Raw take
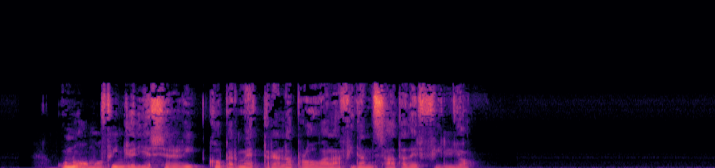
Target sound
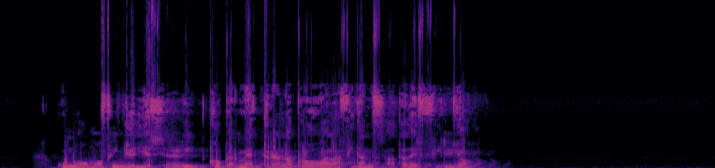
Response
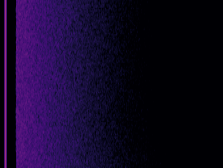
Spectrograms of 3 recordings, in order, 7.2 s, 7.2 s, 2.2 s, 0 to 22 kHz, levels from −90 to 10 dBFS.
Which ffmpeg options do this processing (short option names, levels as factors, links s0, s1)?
-filter_complex "[0:a]lowshelf=f=180:g=-7.5,bandreject=f=50:t=h:w=6,bandreject=f=100:t=h:w=6,bandreject=f=150:t=h:w=6,bandreject=f=200:t=h:w=6,bandreject=f=250:t=h:w=6,acompressor=threshold=0.0282:ratio=16,aeval=exprs='0.0422*(abs(mod(val(0)/0.0422+3,4)-2)-1)':c=same,asplit=2[s0][s1];[s1]adelay=150,lowpass=f=4500:p=1,volume=0.158,asplit=2[s2][s3];[s3]adelay=150,lowpass=f=4500:p=1,volume=0.37,asplit=2[s4][s5];[s5]adelay=150,lowpass=f=4500:p=1,volume=0.37[s6];[s0][s2][s4][s6]amix=inputs=4:normalize=0,volume=0.708"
